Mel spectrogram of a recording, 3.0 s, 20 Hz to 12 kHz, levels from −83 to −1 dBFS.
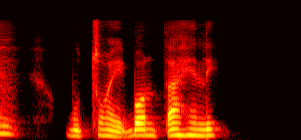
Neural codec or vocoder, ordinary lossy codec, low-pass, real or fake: codec, 16 kHz, about 1 kbps, DyCAST, with the encoder's durations; MP3, 64 kbps; 7.2 kHz; fake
